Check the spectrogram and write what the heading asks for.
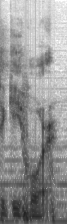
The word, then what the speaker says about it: Siquijor: It's Siquijor. It's pronounced Siquijor, and so it's known as like Black Magic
